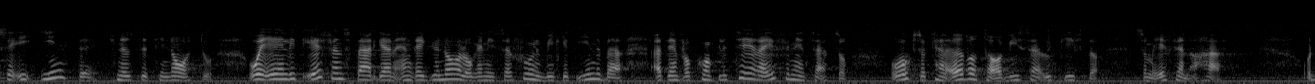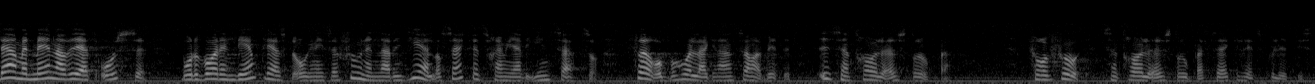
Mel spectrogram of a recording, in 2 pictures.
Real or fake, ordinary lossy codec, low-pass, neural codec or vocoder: real; none; 7.2 kHz; none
